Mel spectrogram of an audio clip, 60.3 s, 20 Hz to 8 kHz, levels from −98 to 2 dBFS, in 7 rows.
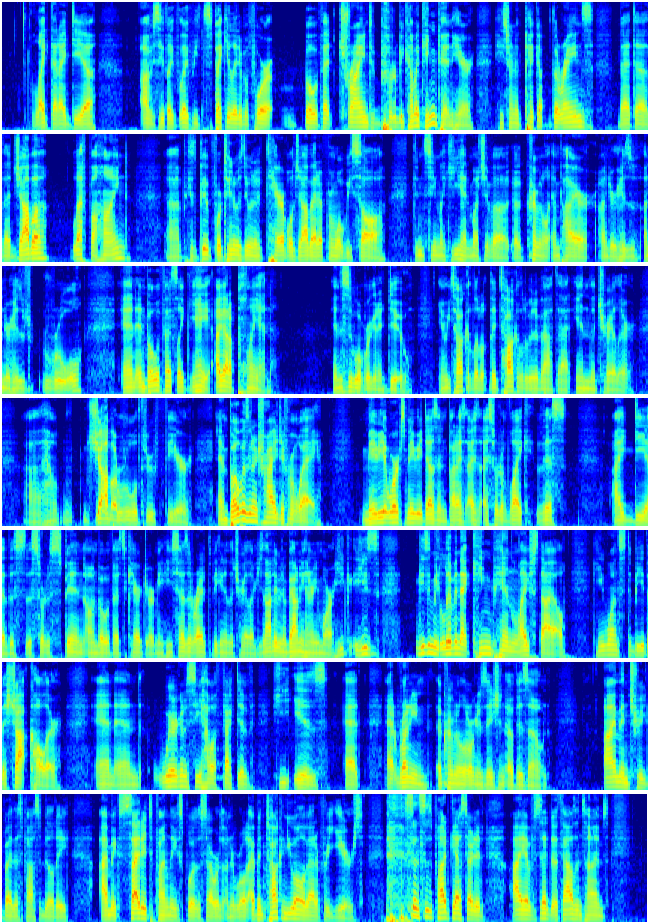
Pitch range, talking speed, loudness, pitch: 85-110 Hz, 220 wpm, -34 LUFS, 95 Hz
